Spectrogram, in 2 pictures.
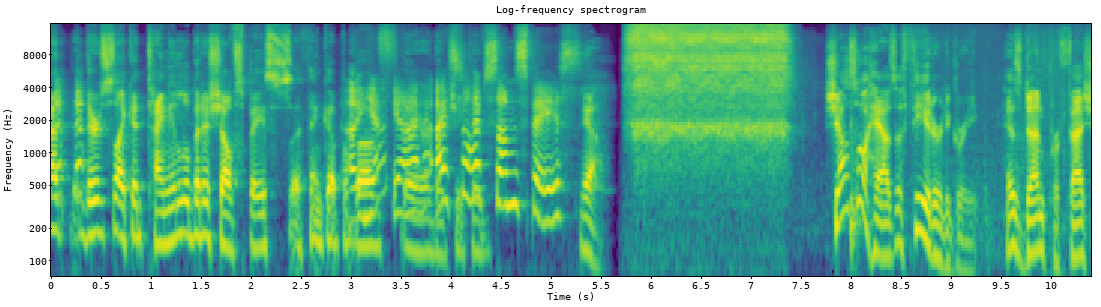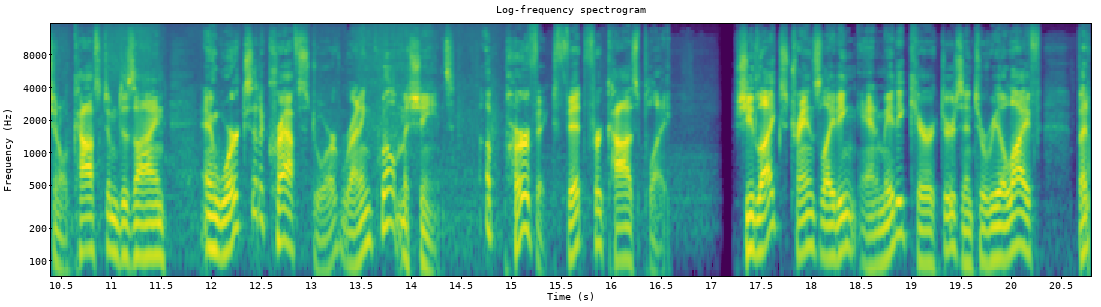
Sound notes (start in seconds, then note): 0.0 laughs; 5.7 spray hissing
